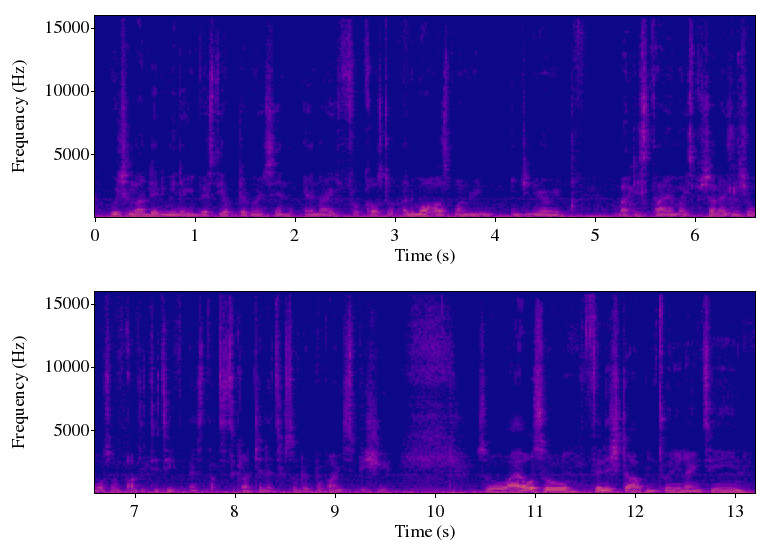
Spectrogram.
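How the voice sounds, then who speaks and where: A man in his thirties from Ghana with a Ghanaian accent, earnestly answering interview questions from a small office, with many "uh" fillers. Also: lowish voice. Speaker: PhD student guest. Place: small office, seated in desk chair. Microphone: far camera, low angle. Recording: noisy room recording.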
